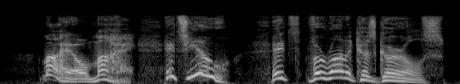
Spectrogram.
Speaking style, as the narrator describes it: the white-bearded leader of the group cried out

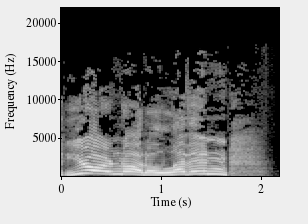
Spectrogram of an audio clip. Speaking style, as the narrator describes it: bellow

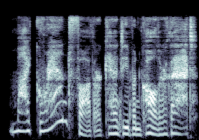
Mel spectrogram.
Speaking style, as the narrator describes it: Millie whispered to Audun

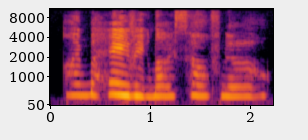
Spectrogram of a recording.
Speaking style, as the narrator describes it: she said meekly

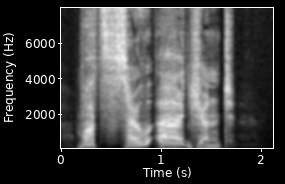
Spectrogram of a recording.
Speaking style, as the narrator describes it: Snape hiss at Karkaroff

